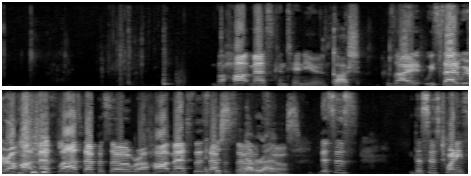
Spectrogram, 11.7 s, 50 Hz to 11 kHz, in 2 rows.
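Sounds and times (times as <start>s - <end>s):
person sipping water: 0.0s - 2.4s
speech: 2.7s - 10.3s, 11.0s - 11.6s.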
